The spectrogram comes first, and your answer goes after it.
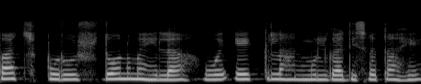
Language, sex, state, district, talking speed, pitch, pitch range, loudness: Marathi, female, Maharashtra, Pune, 140 wpm, 230 Hz, 220-240 Hz, -27 LUFS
